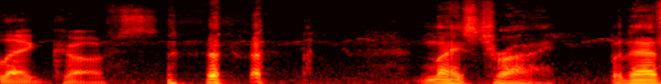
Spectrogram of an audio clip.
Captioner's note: laughs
